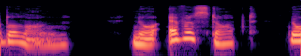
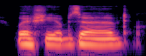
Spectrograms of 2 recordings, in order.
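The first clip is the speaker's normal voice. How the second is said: plain reading voice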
